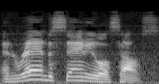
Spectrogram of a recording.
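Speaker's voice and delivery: ordinary delivery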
